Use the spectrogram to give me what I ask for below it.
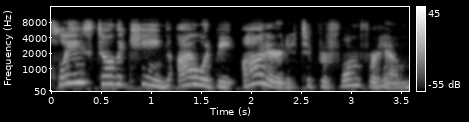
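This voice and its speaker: A woman puts on a character voice, high-pitched and swinging very widely in pitch. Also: moderate pace. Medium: read story.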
